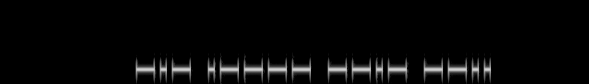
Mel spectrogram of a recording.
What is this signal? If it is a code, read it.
Morse code, heard as a keyed tone, about 20 wpm, 700 Hz. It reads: K1QZ
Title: USA Call Signs - 4 Characters - Repeated 2x - 20wpm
